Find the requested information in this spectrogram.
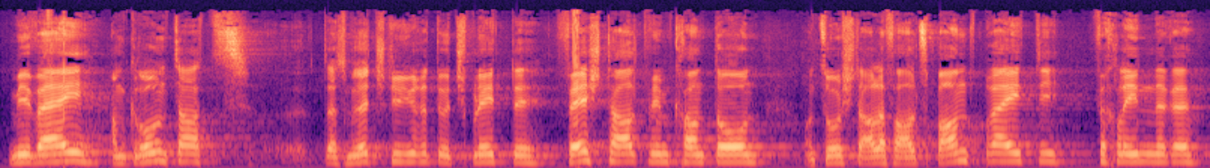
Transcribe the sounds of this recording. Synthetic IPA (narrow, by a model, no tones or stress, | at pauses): mɪɐʋaɪɑmɡʁʊntsɑt͡s | d̥ɑsmənətʃtyːʁətuətʃplɪtəfɛʃthɑltəʋiɪmkʰɑntoːnʊ̰ntsʊʃtɑləfɑlsb̥ɑntpʁaɪtə | fəχlɪnːəʁə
